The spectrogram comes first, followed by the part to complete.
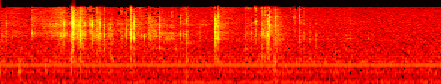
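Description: A few faint clicks and rustles in the first second and a half, from fingers handling a Hot Wheels Carbonator toy car with a transparent plastic body and metal base, close to the microphone; after that only a low steady hum.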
